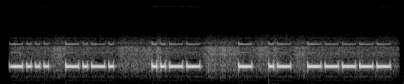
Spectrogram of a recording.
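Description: Electronic beeps at a single steady pitch, short and some longer, in a quick irregular on-off pattern like a telegraph signal, with a faint hiss between them. They are an intro sound effect.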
